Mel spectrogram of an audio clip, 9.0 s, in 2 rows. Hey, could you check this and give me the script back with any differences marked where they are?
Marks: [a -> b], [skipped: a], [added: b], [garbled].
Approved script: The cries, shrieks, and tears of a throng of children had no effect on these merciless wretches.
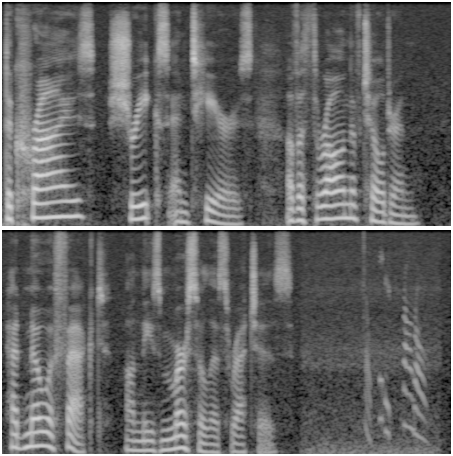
The cries, shrieks, and tears of a throng of children had no effect on these merciless wretches.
